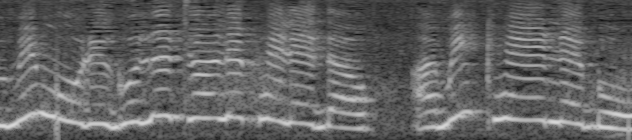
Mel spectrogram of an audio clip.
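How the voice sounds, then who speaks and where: A cartoonish character voice with an extremely high pitch moves at a moderate pace over loud background noise. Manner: warm, friendly.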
